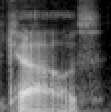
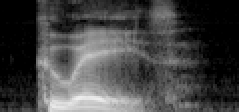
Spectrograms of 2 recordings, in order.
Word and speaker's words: Cowles: And in France, it was two syllables, couets.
